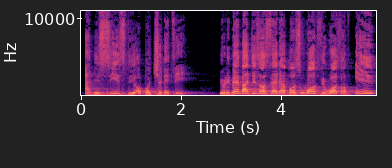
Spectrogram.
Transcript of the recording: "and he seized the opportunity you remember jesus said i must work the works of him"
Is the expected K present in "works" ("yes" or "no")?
no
